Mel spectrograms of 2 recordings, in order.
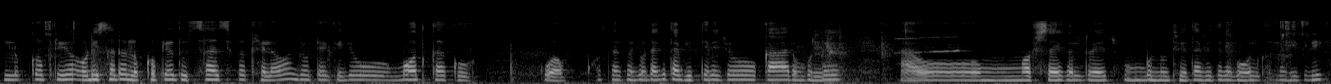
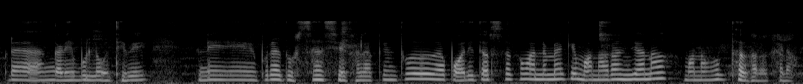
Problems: constant background noise, continuous background conversations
